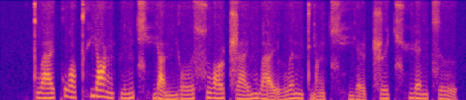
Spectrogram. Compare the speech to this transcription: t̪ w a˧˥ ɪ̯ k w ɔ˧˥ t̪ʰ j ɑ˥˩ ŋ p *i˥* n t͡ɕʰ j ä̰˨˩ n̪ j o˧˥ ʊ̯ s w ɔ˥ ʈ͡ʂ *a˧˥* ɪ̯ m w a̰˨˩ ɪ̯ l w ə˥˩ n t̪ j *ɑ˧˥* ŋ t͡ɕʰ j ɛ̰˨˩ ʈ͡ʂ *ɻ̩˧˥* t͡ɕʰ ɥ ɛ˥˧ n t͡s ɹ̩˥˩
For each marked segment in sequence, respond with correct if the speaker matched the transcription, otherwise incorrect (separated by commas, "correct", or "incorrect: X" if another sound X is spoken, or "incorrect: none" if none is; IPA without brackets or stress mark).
incorrect: i˧˥, correct, incorrect: ɑ˩, incorrect: ɻ̩˥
